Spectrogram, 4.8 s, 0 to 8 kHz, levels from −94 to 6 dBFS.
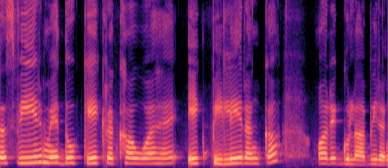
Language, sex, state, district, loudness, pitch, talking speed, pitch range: Hindi, female, Jharkhand, Ranchi, -13 LUFS, 250 Hz, 185 wpm, 245-265 Hz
